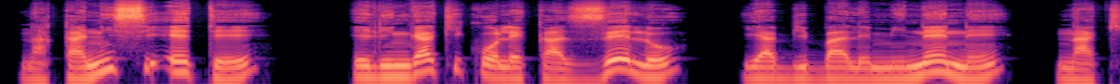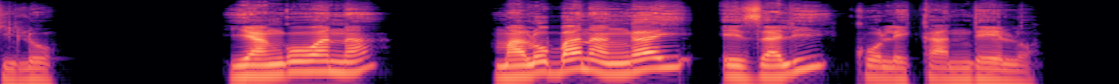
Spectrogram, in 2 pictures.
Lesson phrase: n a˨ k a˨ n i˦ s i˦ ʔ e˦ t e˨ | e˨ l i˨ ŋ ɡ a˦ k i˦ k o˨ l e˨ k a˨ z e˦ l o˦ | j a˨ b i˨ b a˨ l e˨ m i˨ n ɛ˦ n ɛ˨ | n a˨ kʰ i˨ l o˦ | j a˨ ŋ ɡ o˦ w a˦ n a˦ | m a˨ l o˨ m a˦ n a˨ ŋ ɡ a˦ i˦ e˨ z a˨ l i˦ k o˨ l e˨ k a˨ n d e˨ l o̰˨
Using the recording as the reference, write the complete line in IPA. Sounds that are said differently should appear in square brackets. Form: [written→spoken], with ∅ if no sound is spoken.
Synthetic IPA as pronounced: n a˨ k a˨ n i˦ s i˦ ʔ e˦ t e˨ | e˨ l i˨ ŋ ɡ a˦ k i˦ k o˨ l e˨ k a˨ z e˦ l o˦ | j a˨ b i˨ b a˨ l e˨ m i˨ n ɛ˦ n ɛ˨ | n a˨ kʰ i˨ l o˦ | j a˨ ŋ ɡ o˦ w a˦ n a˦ | m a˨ l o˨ [m→b] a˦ n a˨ ŋ ɡ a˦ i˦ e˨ z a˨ l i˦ k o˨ l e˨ k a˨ n d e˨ l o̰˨

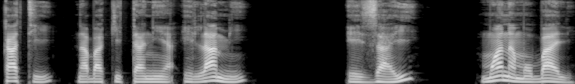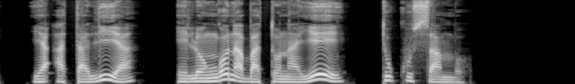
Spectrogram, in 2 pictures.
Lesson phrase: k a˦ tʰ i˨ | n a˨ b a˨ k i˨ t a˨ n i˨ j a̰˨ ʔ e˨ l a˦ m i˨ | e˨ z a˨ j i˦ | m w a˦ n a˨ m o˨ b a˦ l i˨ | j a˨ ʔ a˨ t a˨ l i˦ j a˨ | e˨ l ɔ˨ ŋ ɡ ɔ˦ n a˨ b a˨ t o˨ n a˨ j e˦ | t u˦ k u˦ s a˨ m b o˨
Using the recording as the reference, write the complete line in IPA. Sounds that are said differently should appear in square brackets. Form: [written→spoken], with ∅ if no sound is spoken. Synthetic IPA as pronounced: k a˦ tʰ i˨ | n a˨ b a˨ k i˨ t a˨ n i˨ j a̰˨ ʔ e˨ l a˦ m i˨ | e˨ z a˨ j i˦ | m w a˦ n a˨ m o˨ b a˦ l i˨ | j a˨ ʔ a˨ t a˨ l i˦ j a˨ | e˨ l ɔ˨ ŋ ɡ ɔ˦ n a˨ b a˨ t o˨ n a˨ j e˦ | t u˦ k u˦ s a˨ m b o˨

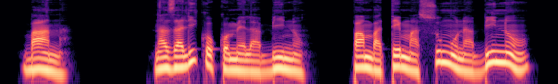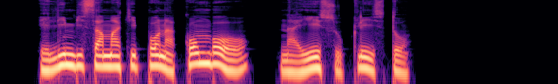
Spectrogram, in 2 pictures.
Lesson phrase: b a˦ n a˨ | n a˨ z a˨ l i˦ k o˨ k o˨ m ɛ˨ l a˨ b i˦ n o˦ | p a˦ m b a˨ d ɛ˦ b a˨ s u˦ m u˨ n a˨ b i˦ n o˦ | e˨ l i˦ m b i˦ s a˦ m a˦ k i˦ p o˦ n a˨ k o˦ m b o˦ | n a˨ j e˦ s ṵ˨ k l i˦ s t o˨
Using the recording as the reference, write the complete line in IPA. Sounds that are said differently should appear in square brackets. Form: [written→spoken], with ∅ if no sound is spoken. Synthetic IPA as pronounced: b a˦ n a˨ | n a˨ z a˨ l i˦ k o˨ k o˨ m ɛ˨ l a˨ b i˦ n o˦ | p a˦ m b a˨ [d→t] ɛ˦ [b→m] a˨ s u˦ m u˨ n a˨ b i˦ n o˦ | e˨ l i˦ m b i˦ s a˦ m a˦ k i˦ p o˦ n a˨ k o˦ m b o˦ | n a˨ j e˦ s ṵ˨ k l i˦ s t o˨

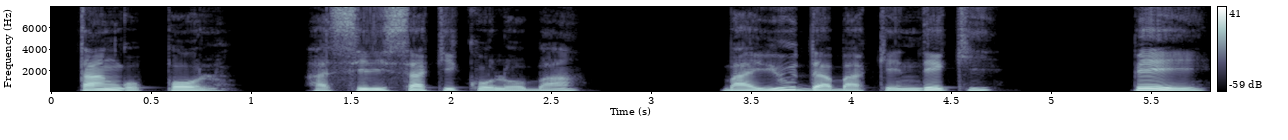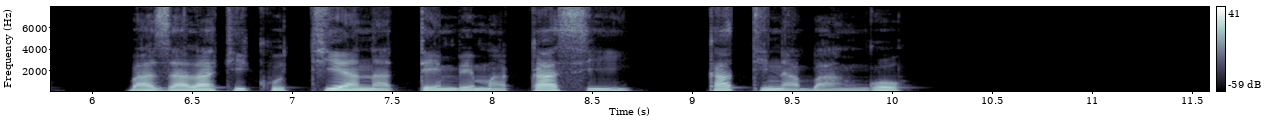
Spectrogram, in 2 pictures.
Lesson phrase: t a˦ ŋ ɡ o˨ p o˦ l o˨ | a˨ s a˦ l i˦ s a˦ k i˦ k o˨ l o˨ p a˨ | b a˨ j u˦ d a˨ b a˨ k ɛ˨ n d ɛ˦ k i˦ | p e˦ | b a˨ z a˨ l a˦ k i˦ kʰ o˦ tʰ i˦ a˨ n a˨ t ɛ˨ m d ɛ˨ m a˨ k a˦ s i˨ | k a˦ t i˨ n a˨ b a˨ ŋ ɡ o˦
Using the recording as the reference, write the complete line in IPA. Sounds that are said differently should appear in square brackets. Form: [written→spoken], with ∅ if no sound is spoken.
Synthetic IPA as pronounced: t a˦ ŋ ɡ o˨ p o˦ l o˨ | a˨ s [a˦→i˦] l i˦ s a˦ k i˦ k o˨ l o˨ [p→b] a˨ | b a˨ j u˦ d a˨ b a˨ k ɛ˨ n d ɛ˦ k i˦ | p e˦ | b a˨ z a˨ l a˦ k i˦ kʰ [o˦→o˨] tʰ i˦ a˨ n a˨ t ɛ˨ m [d→b] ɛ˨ m a˨ k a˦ s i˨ | k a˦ t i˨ n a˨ b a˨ ŋ ɡ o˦

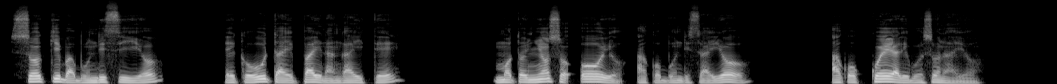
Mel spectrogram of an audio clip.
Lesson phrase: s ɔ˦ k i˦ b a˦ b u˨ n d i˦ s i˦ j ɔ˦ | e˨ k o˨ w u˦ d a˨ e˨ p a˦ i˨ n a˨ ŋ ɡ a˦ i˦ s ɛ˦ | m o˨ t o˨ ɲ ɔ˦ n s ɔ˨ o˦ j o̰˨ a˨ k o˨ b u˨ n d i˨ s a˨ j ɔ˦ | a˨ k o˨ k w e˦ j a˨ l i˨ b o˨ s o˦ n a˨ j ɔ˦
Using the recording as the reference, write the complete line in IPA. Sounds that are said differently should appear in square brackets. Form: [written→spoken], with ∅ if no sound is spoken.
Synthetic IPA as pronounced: s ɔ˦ k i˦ b [a˦→a˨] b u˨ n d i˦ s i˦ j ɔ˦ | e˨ k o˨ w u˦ [d→t] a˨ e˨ p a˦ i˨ n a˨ ŋ ɡ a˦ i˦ [s→t] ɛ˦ | m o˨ t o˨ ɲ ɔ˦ n s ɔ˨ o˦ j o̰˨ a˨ k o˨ b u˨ n d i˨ s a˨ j ɔ˦ | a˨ k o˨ k w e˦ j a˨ l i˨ b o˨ s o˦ n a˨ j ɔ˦

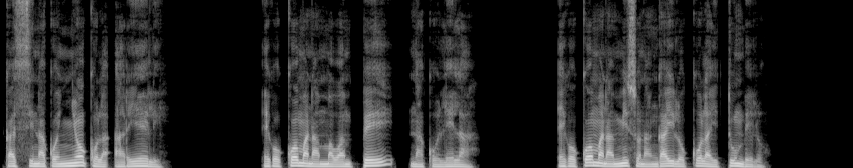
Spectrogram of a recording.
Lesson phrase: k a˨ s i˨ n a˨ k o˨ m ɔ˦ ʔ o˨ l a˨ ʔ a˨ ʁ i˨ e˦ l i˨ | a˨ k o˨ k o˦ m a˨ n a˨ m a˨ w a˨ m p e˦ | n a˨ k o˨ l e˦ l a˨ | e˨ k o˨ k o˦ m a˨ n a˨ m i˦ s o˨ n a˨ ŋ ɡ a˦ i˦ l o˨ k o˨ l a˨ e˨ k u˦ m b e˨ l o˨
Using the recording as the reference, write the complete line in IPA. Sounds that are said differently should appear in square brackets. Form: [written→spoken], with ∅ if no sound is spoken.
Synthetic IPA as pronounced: k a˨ s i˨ n a˨ k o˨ [m→ɲ] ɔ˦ [ʔ→k] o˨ l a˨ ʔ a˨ ʁ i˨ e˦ l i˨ | [a˨→e˨] k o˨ k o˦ m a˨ n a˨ m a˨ w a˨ m p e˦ | n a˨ k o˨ l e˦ l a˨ | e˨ k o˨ k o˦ m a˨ n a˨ m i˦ s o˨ n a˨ ŋ ɡ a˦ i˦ l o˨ k [o˨→o˦] l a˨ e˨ [k→t] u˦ m b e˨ l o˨

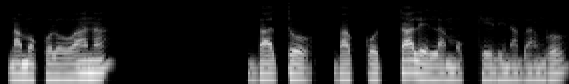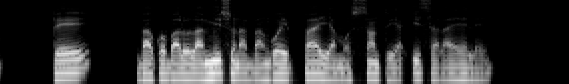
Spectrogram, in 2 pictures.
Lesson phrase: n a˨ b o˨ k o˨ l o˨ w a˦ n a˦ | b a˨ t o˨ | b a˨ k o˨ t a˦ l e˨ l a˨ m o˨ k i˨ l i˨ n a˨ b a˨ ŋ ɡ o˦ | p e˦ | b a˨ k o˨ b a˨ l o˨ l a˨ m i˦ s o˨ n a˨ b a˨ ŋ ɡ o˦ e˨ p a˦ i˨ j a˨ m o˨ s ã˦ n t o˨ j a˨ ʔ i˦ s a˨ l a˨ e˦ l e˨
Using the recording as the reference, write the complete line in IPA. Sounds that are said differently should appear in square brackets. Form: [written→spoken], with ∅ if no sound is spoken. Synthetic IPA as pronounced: n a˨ [b→m] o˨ k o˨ l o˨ w a˦ n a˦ | b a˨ t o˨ | b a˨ k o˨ t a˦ l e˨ l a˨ m o˨ k [i˨→e˨] l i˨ n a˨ b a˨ ŋ ɡ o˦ | p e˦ | b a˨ k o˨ b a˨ l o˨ l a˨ m i˦ s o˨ n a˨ b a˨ ŋ ɡ o˦ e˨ p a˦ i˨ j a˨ m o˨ s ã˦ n t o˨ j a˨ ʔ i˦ s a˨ l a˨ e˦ l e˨

